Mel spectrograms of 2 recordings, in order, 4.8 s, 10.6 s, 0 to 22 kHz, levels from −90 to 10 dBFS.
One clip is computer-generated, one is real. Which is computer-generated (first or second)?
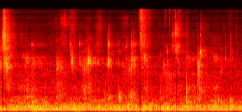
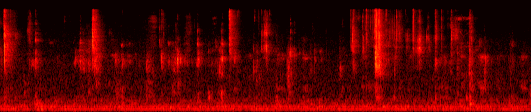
first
